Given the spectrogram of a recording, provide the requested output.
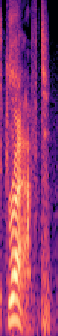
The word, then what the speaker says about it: draught: I learned that Guinness draught is not pronounced that way. – Right, it's draft.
